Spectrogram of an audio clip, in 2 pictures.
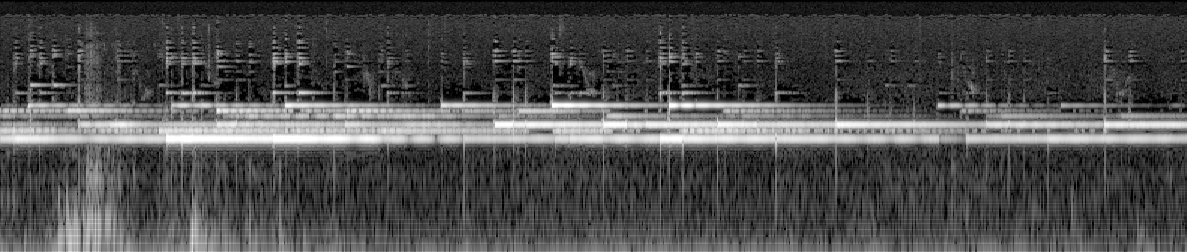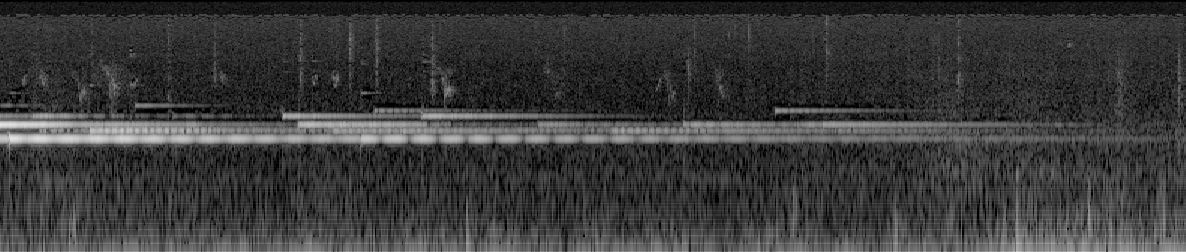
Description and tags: a recording of the several wind chimes in my backyard
bell, bells, chime, chimes, jingle, ring, ringing, wind-chimes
